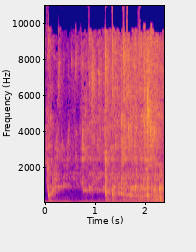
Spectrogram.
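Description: Water pours from a glass jug into a bowl, splashing.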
